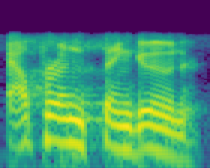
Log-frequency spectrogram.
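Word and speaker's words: Alperen Şengün: And Alperen Sengun is how you say his name.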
